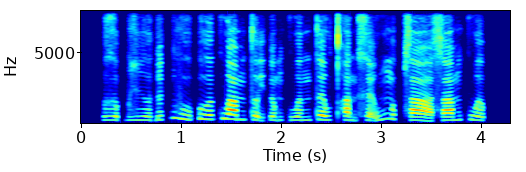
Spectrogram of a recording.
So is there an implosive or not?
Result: yes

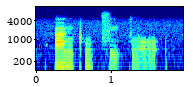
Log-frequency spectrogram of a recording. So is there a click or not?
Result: no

